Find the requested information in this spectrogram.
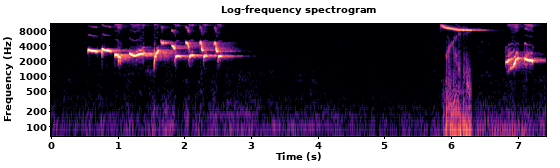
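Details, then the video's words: Orange-headed thrush singing in the morning in the loud, open ngeplong style, meant to get other birds to answer. Bursts of rich whistled notes jump between high and low pitches for about two seconds. Then a quiet gap, a sharp falling swish, and another short whistled phrase. "Anis Kembang Ngeplong Gacor di pagi hari, apapun burung anda pasti ikutan nyaut"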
